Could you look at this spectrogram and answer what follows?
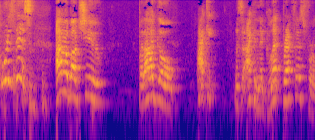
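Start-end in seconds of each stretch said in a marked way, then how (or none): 0.0-0.7 much higher, laughing disbelief; baffled what. Retold or imitated. Preacher acting his own puzzlement to the crowd, high and laughing. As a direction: squeak it out, amused and confused. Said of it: "I'm like".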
